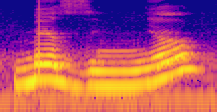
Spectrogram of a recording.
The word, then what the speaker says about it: mesinha: ficar mesinha é tão mesinha Lembrando que mesinha continua com a escrita é se tem o som de z mas eu escrevo com s e café vai virar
